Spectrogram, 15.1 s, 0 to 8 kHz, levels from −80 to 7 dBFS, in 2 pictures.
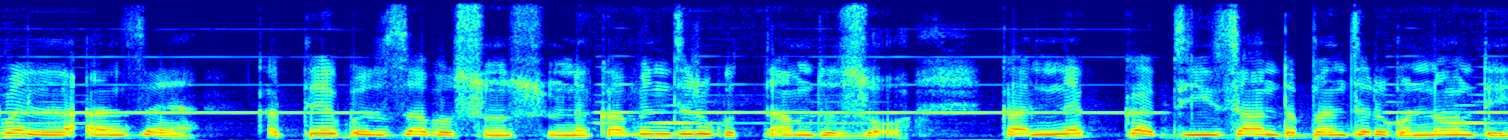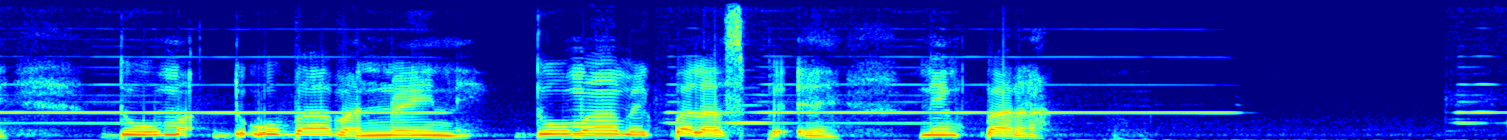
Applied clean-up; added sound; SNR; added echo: none; Wind instrument, woodwind instrument; 15 dB; none.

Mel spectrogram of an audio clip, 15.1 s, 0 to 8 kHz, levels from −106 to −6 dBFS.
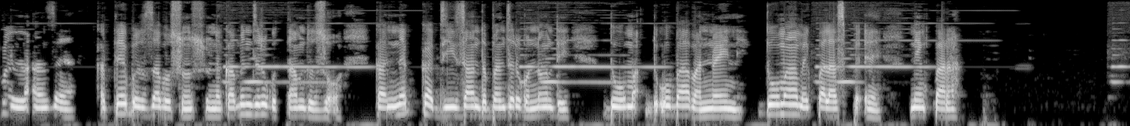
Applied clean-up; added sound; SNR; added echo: classical method Wiener filter.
